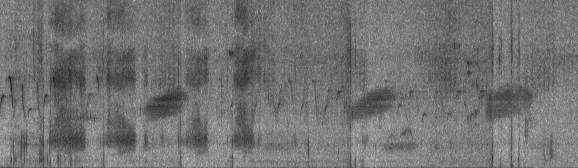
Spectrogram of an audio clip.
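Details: A Siberian chipmunk (Tamias sibiricus) gives short, high, whistled chirps every few seconds over a steady low rumble.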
